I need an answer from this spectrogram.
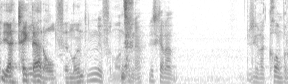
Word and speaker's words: Newfoundland: I lived up in Canada for a while, and there was a place called Newfoundland, but they never called it that. It was Newfoundland.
